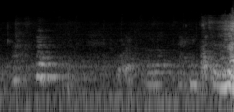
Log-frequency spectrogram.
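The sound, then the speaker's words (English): A sharp, loud sneeze bursts out right at the end, after a couple of seconds of low, murmuring vocal sounds. “Bless you.”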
